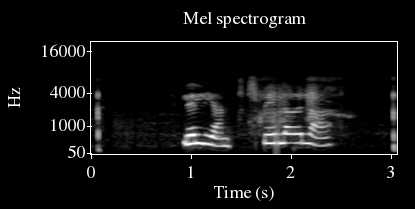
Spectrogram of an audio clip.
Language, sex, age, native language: Icelandic, female, 11, Icelandic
